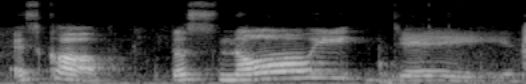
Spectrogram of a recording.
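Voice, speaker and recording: A woman with a high, bright voice speaks slowly, as a preschool teacher does with little children. Her phrasing is simple and repetitive. She is recorded in an echoing classroom. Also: big pitch swings. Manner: prompting with simple repeated questions and phrases. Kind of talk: teaching young children, question-led lesson and picture book read-aloud. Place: indoor classroom. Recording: roomy, distant mic, faint background noise.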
